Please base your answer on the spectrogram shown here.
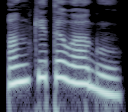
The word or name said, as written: ಅಂಕಿತವಾಗು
